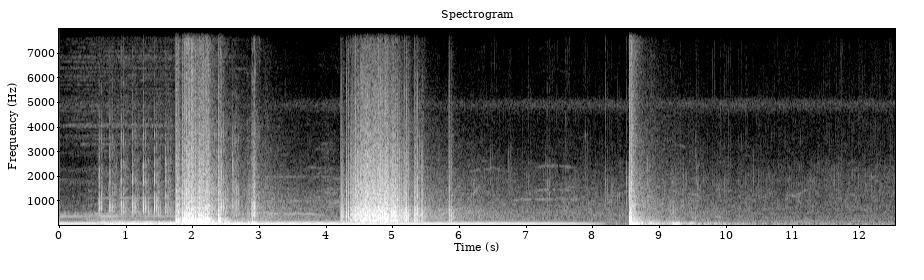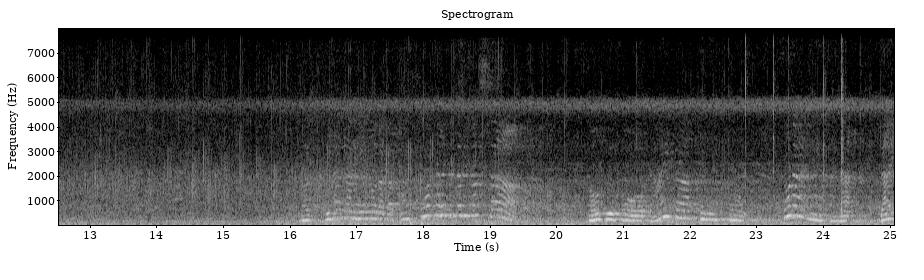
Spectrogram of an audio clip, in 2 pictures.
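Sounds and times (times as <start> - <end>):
music: 0.0 - 8.0
fireworks crackling: 0.5 - 3.4, 4.2 - 21.5
fireworks boom with echoes: 0.5 - 12.8.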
